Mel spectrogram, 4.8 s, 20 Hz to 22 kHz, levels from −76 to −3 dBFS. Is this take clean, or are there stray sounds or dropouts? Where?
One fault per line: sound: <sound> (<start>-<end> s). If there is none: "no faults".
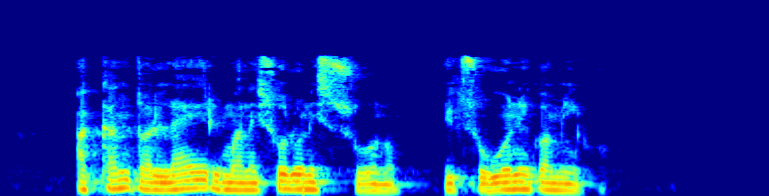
no faults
